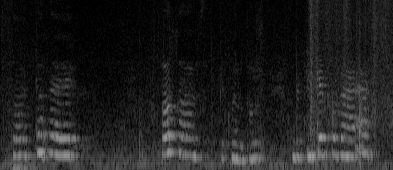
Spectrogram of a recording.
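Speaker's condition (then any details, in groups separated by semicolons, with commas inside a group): Cerebral palsy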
